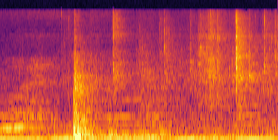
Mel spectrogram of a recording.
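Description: A pizza wheel cutter knocking and clicking against a cutting board as it cuts strips into a round of dough: one sharp knock about half a second in, then a few lighter clicks, over a steady low hum.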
